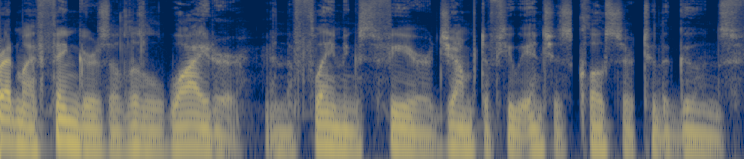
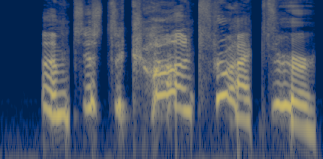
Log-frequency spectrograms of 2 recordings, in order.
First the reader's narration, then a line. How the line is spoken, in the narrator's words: Bart all but screamed, writhing to get his face farther away from the fire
